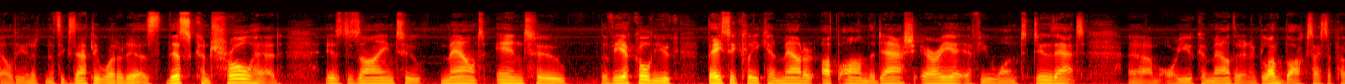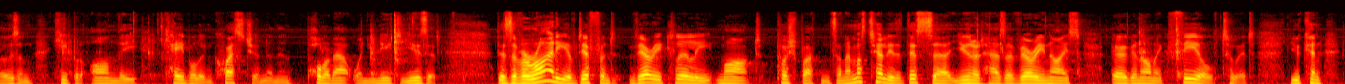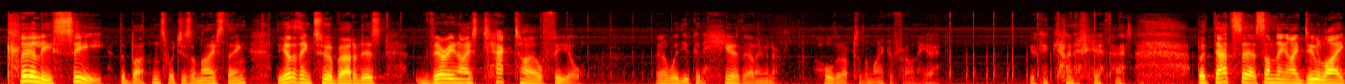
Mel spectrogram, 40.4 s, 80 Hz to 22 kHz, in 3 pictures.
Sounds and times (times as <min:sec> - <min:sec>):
Speech: 0:00.0 - 0:17.8, 0:18.4 - 0:32.8, 0:33.4 - 0:36.4, 0:37.2 - 0:38.2, 0:38.9 - 0:40.3.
